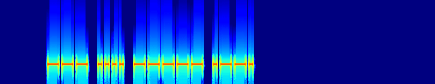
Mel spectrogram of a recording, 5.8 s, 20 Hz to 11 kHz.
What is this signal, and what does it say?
Morse code, heard as a keyed tone, about 25 wpm, 700 Hz. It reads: OH0P
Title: DXCC-100 Call Signs - 4 Characters - Repeated 2x - 25wpm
